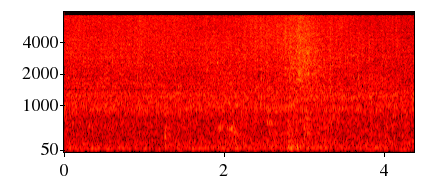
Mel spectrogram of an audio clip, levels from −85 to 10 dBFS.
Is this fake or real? fake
